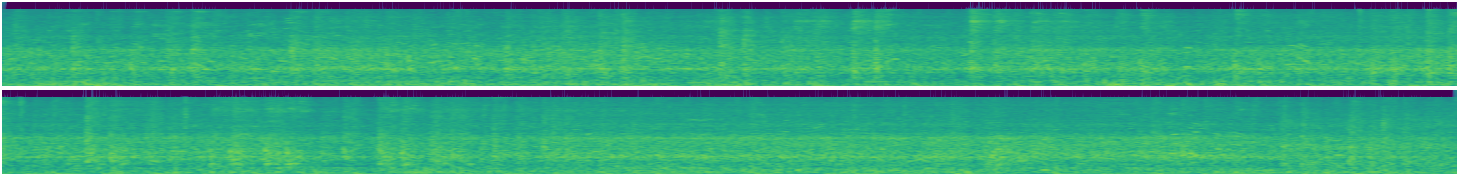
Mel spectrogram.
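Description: Passenger train running at speed, heard from on board: a steady rumble of wheels on the track with scattered clicks.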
